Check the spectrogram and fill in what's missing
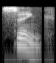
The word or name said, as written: sink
